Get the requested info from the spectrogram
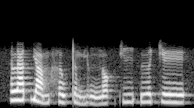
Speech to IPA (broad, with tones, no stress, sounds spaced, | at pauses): l a˦˥ t̚ j a˨˩˦ m h ə˨˩˦ w t̪ ə˨˩˨ m j ə˨˩˨ ŋ n ɔ˨˩ k̚ c i˧ ʔ ɨ˧˥ ə̯ c e˧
